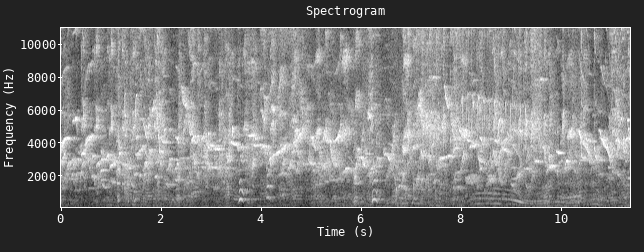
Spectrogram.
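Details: Oriental magpie-robin, a contest bird, singing shama-like long rolls to answer rivals: rapid high chirping and sweeps throughout, with lower curved whistled notes toward the end.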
